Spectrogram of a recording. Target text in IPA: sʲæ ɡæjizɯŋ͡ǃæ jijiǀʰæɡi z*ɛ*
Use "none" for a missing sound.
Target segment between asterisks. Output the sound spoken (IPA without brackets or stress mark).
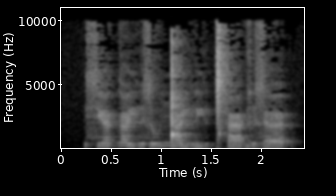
ɛ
